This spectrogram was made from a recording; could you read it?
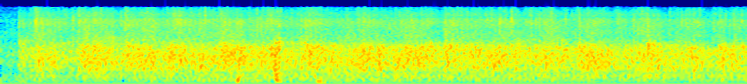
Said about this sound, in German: Also nochmal extra Applaus für Sie. Danke.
